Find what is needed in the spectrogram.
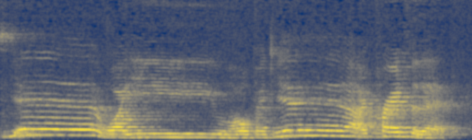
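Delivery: high, sing-song delight; half-sung excitement over the news; joyful email reply. Retold or imitated. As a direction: lilt the words like a happy tune. Reading out her joyful email.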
